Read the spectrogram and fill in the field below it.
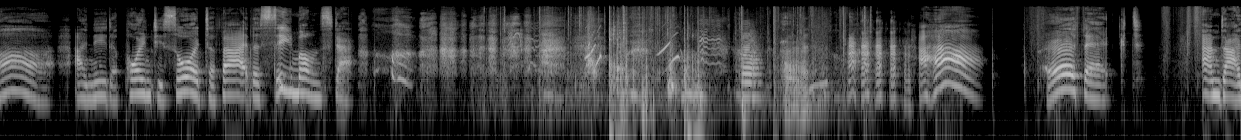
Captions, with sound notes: Oh! I need a pointy sword to fight the sea monster! - Huh? - (chuckles) Aha! Perfect!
